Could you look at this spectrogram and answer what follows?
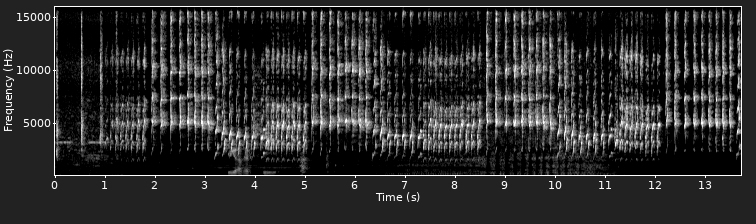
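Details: Caged long-tailed shrike, eight months old, from Jember, East Java, singing in one continuous breath with learned mimicry material: rapid varied chattering and sharp notes mostly high-pitched, a few lower buzzy bursts, steady fast rhythm throughout.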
